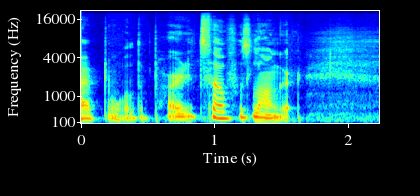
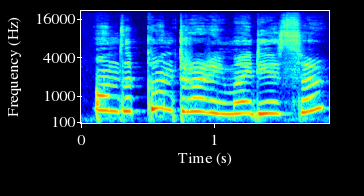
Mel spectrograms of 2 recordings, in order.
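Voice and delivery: put-on high, exclaiming German-accented king; raised-pitch German accent; 12 semitones higher than usual. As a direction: protest brightly in a German accent. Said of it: "I hope you liked my German accent".

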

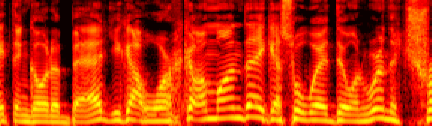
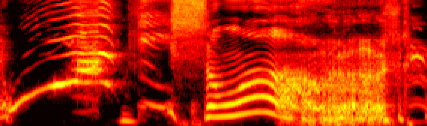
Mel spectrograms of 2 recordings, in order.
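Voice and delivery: hyped-up; much slower than usual. Acted. Hyped prediction.

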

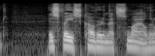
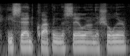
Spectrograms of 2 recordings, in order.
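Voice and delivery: plain reading voice

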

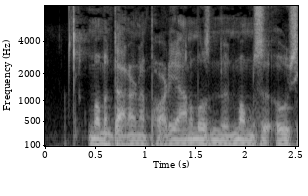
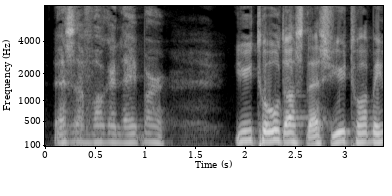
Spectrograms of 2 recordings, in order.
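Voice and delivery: high, raised-voice angry rant; dad blowing his lid; 8 semitones higher, 7 dB louder than usual. Retold or imitated. Dad ranting at his son about the room, blowing his lid. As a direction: accuse him, outraged and loud. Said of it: "Dad's fucking blowing his lid".

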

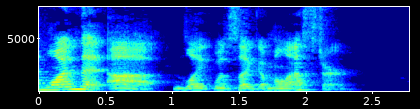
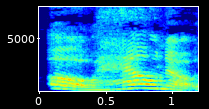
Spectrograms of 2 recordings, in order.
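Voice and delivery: slow, louder, defiant; hell no; 4 semitones higher, 8 dB louder, much slower than usual. Retold or imitated. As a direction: drag it out in disbelief. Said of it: "I was like".

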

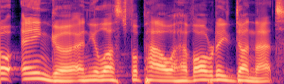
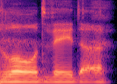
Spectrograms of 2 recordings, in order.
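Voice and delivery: Palpatine line; 7 semitones lower, 6 dB quieter, slower than usual. Pretend. Acting Palpatine knighting Vader.

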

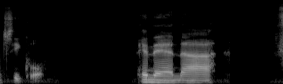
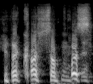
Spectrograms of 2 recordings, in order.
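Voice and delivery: high, laughing dad impression; hyped-up dad voice; 8 semitones higher, 5 dB louder, faster than usual. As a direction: egg him on like a rowdy father. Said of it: "He keeps telling him".

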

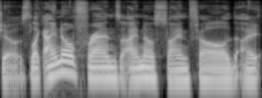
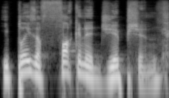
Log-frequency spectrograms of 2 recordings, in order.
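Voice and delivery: ordinary talk, nothing marked

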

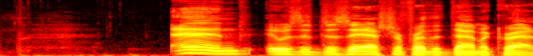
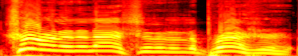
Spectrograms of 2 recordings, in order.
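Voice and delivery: mock garbled mumble; 13 semitones higher, faster than usual. Mimicking Biden's garbled speech.

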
